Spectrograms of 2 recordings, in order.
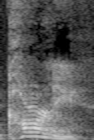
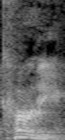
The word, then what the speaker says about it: Kearney: Alright, so we are in Kearney, Nebraska now. And I keep pronouncing it Kearney because of how it's spelled, but it is pronounced Kearney, Nebraska.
